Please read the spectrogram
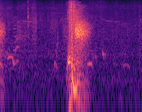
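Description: A loud, whip-like swish and crack of a stick blow about a second in, right after the dying tail of another identical blow at the start.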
